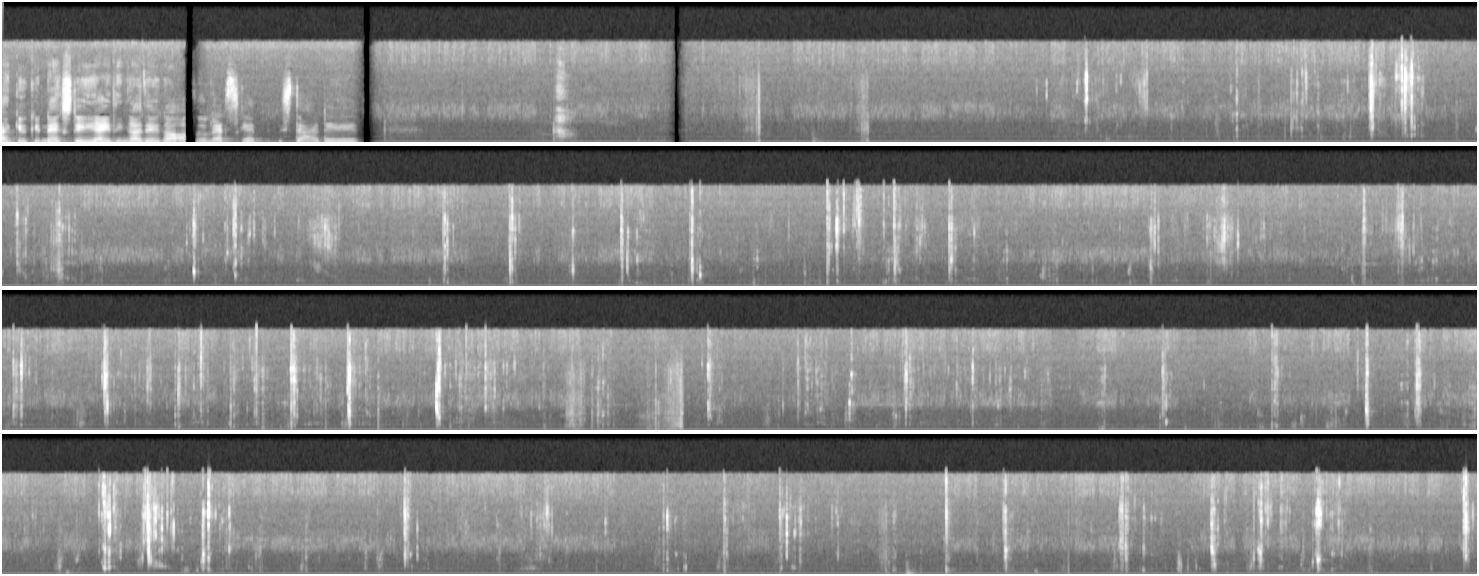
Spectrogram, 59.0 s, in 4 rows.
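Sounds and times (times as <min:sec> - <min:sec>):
electrical hum: 0:00.0 - 0:59.0
crunchy bites: 0:10.4 - 0:18.2, 0:19.0 - 0:27.4, 0:28.1 - 0:48.6, 0:49.2 - 0:58.0, 0:58.7 - 0:59.0
person chewing: 0:10.5 - 0:15.8, 0:16.4 - 0:18.2, 0:19.0 - 0:25.4, 0:26.0 - 0:27.3, 0:28.1 - 0:48.6, 0:49.2 - 0:58.0, 0:58.8 - 0:59.0.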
